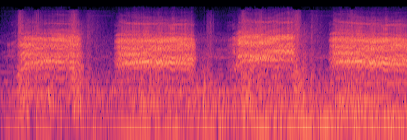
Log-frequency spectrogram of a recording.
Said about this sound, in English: As soon as the sannyasi appeared, Sita heard a bird scream. She looked up. Jatayu was perched in the tree above her, his eyes locked on the old man.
